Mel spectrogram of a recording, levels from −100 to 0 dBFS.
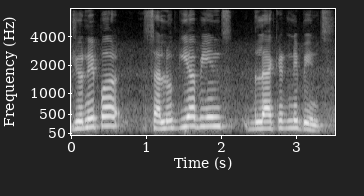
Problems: constant background noise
